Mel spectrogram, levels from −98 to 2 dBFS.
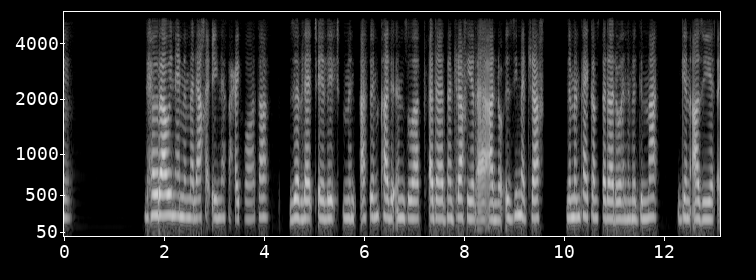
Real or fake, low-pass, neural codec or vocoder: fake; 5.4 kHz; codec, 16 kHz, about 1 kbps, DyCAST, with the encoder's durations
